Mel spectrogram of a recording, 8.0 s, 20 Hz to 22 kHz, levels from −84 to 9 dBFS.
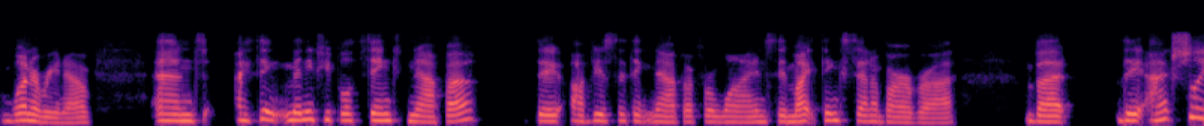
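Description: Throughout the speech the AMR wideband (HD Voice) codec damage is plainly audible: a rough, raspy texture, which fits the 8.85 kbit/s mode. At that rate the pulse-excited vocal tract model is starved of bits. Nothing is present above 7.5 kHz.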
